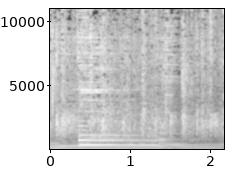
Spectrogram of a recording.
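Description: Audience applause fills the room as a steady, dense clatter of many hands, with sustained organ-like musical tones ringing underneath throughout.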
